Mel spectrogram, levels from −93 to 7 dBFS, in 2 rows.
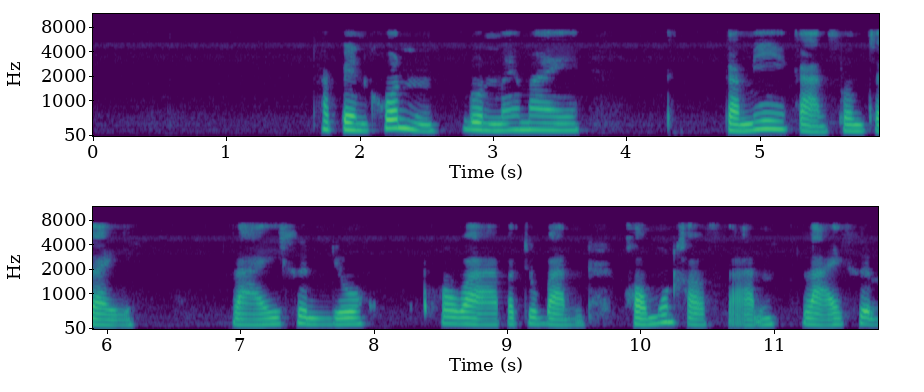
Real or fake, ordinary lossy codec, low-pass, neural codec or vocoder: real; none; 7.2 kHz; none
